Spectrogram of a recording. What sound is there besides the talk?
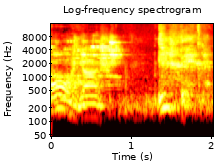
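alarm going off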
